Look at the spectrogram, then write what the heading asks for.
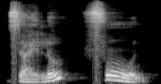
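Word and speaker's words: xylophone: अब यहाँ पर PHONE असल में FON वाली आवाज निकाल रहा है फोन। उर्दू में देखिए फे वाओ नून फोन, जाइलो फोन।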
